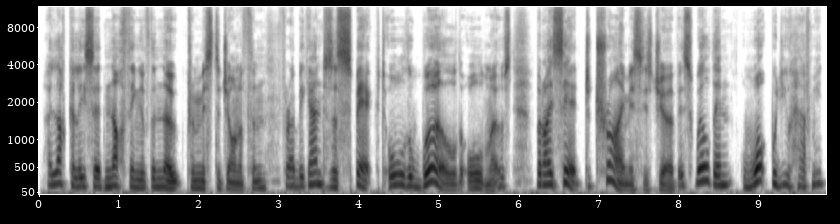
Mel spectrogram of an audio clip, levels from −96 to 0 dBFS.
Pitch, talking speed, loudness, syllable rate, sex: 155 Hz, 205 wpm, -20 LUFS, 4.8 syllables/s, male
